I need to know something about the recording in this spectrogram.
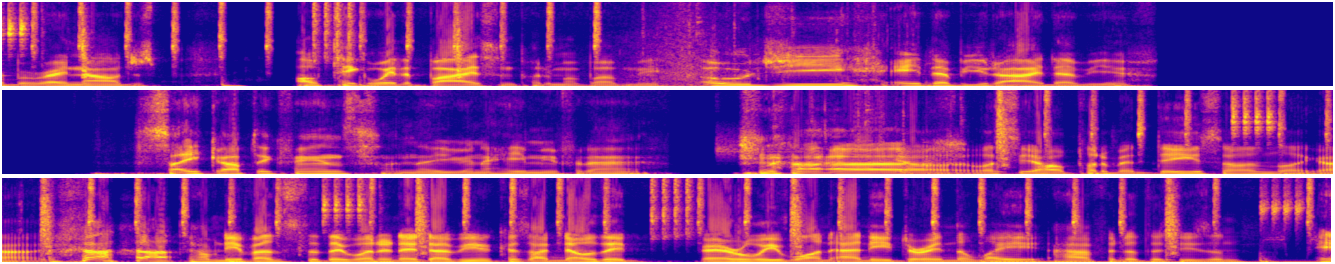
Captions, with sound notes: but right now I'll just, I'll take away the bias and put them above me. OG AW to IW Syke Optic fans, I know you're going to hate me for that. (both laugh) Let's see, I'll put them at D son, like ah. How many events did they win in AW? Cause I know they barely won any during the late half of the season.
